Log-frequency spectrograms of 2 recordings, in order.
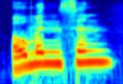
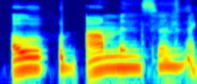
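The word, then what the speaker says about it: Omundson: He's played by actor Timothy Omenson. Omanson. It's hard to pronounce.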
